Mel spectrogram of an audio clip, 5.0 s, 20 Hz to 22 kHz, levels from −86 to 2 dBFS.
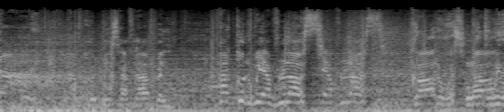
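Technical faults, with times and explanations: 3.23 s to the end, doubled audio track: from 3.23 s a second, full-band copy of the sound runs about 0.7 s behind the original, a few dB quieter, and continues to the end. It most likely comes from the audio being captured twice through a slower path, or from an edit leaving two copies out of step. Unlike an echo or reverb, the copy has no decay or room colour and appears abruptly rather than building up.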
